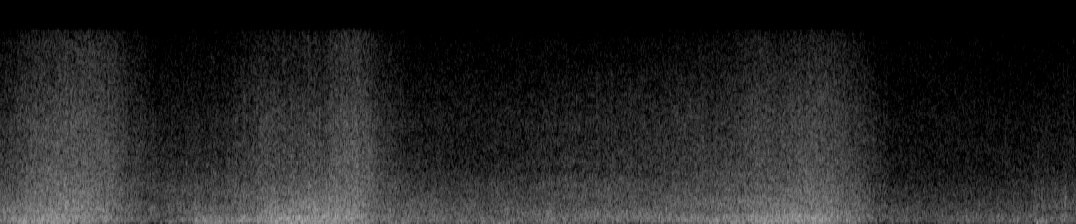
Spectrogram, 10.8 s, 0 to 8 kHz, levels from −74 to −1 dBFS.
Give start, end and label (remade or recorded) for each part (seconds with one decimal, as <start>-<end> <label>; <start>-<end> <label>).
0.0-10.8 recorded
